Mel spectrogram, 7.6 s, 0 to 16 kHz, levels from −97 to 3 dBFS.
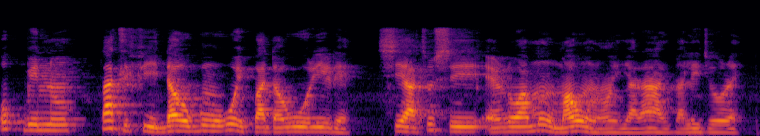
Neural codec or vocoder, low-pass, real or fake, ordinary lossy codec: none; 7.2 kHz; real; AAC, 96 kbps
